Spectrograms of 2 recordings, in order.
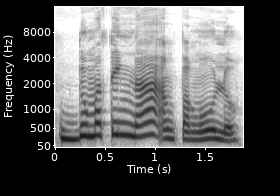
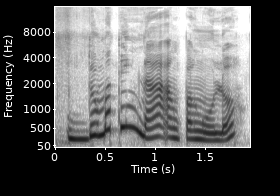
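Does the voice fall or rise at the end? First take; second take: fall; rise. First: The pitch falls at the end. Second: The pitch rises at the end. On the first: It announces that the president has arrived. "Base sa tono ng aking pagbigkas, ito ay nagpapahayag ng pag-anunsyo" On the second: It asks whether the president has arrived. "Base sa tono ng aking pagbigkas, ito ay nagpapahayag ng pagtatanong"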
